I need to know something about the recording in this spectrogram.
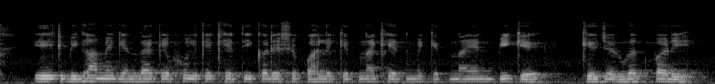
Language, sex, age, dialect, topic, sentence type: Magahi, male, 25-30, Western, agriculture, question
